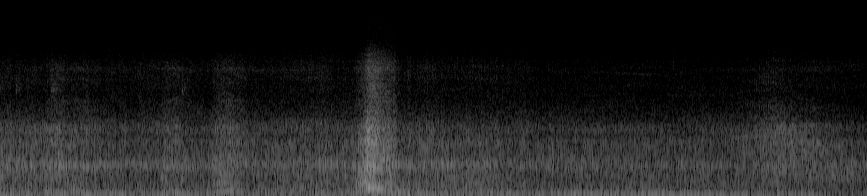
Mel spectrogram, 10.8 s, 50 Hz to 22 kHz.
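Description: Honda CB 500F's parallel-twin engine running under way with wind and road noise; the engine note shifts a few times in the first three seconds, then holds steady. A short loud rush of noise comes about halfway through.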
